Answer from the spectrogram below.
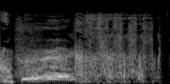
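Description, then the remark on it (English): A person vocally imitates someone snoring with a sleeping bag over his face, sucking in the bag: a drawn-out breathy howl with a wavering, slightly rising tone, loud, fading out after about a second and a half. “He's like sucking in the sleeping bag, and it makes like this weird like howl.”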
